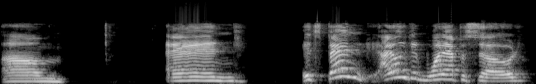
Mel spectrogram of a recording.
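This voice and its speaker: An American man with a high, very bright and forceful voice. He chats casually, telling stories and voicing the quotes as he goes. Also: takes it slowly. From United States. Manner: animated storyteller who acts out quotes. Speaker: guest, animator. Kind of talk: casual anecdotal chat.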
